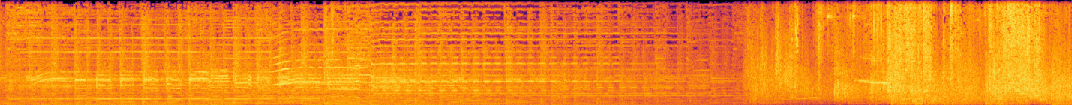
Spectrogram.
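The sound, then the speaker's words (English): A tonal musical passage plays for about ten seconds, then gives way to loud, dense bursts of gunfire, rapid overlapping shots crackling and continuing to the end, with no talking, as rebels seize a Syrian government checkpoint in Daraa, on the border with Jordan in southern Syria. “Gunfire there.”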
